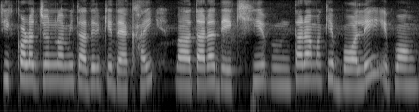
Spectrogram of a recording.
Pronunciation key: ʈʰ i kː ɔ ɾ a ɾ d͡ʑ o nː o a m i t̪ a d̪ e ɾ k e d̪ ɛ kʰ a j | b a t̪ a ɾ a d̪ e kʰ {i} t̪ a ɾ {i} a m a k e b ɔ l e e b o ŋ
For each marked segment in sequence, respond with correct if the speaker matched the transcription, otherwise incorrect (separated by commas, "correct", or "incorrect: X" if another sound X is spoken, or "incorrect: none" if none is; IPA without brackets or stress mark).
correct, incorrect: a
